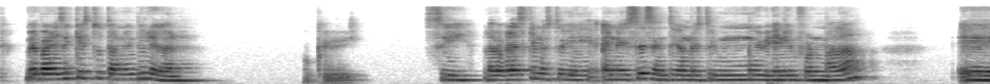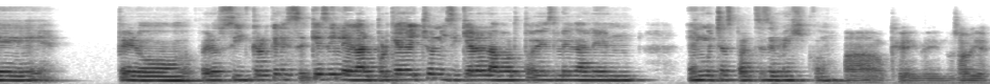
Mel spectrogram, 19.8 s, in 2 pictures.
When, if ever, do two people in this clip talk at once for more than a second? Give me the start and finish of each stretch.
none

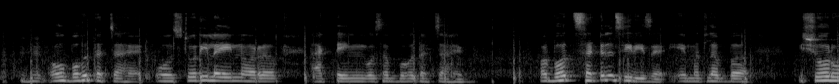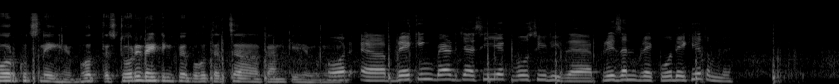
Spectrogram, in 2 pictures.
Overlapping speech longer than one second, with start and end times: none

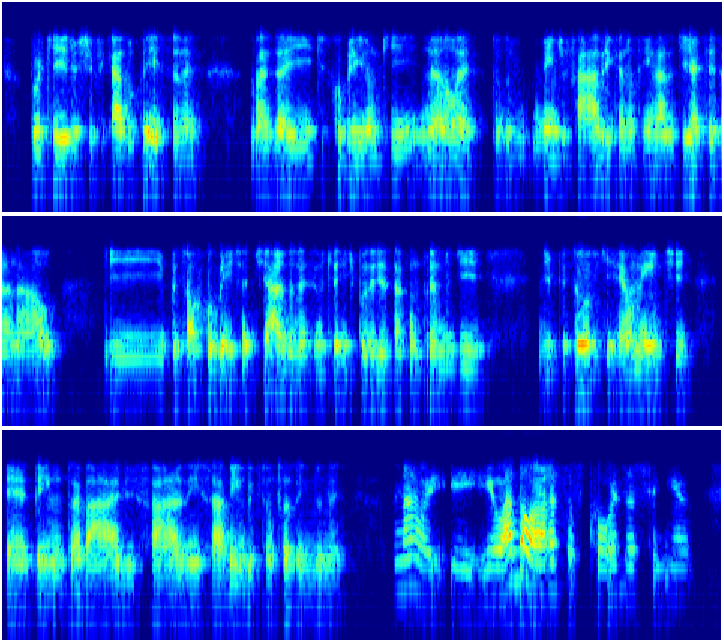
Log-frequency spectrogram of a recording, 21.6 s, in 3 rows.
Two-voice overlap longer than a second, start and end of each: none

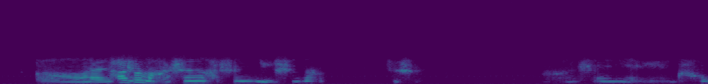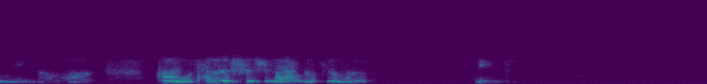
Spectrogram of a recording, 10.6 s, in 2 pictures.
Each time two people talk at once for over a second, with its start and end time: 6.5-8.0

